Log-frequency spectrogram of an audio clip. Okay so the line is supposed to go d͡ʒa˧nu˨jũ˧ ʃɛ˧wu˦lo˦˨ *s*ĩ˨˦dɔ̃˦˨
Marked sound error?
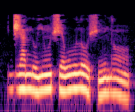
yes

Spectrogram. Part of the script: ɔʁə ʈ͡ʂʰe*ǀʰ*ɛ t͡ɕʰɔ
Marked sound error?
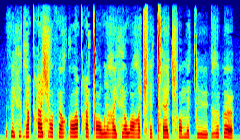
no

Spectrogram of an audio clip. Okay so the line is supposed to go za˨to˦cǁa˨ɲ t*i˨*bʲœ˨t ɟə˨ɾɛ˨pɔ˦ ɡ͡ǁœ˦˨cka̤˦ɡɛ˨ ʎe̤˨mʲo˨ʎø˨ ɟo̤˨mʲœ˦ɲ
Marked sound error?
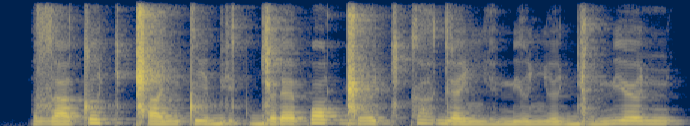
no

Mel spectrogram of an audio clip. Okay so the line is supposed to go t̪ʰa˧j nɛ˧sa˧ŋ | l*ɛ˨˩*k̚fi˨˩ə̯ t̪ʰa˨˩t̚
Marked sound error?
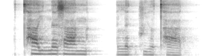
no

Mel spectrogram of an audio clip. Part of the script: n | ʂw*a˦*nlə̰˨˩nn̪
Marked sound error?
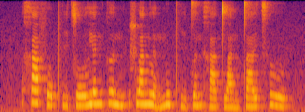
no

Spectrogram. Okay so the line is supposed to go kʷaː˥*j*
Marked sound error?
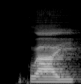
no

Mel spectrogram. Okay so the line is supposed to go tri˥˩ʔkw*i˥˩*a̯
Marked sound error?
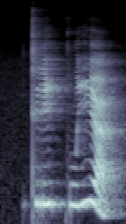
no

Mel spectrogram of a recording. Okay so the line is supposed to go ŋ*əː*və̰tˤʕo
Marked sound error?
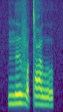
no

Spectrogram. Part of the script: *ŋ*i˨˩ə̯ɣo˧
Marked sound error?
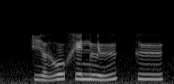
yes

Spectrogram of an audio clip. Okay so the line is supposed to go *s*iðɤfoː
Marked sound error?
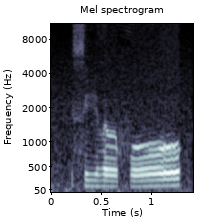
no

